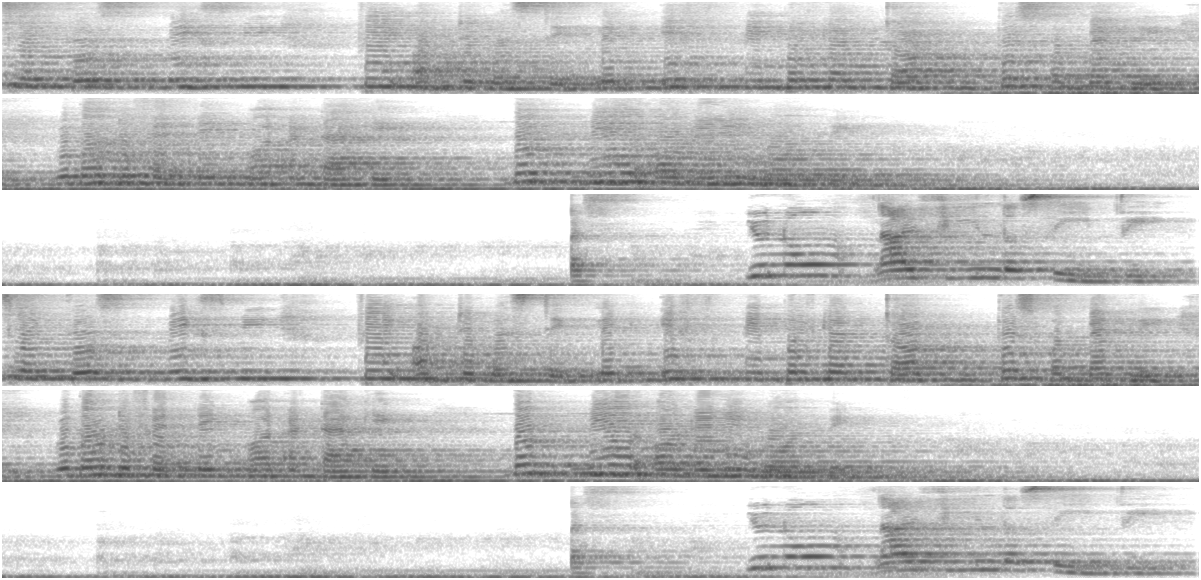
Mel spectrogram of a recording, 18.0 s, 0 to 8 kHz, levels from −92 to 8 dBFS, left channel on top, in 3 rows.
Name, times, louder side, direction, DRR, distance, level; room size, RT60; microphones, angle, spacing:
voice 1, 0.0-4.6 5.0-8.1 8.5-10.4, right 1 dB, 30° right, 2 dB, 0.7 m, -30 dB
sound 1, 4.7-15.7, equal, 5° left, 0.9 m, -39 dB
voice 2, 15.7-17.8, left 5 dB, 30° left, 8 dB, 0.3 m, -30 dB
6.0 x 5.4 x 4.9 m, 2.4 s
head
